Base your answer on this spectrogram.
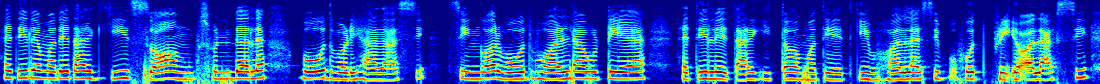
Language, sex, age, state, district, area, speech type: Odia, female, 18-30, Odisha, Bargarh, urban, spontaneous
